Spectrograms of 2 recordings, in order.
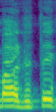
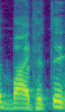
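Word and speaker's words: बाधति: आपने बाधते कहा, वहां बाधती होना चाहिए था, किम भारम बाधती।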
